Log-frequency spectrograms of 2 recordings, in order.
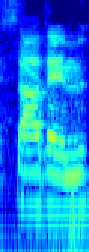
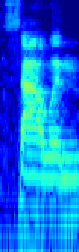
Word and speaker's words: Samhain: It's spelled like Samhain, but it can be said Savin, Samhain, Samhain. Those are the pronunciations of it. But it is not spelt the way it sounds, and it is not said the way it's spelt.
